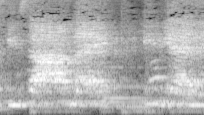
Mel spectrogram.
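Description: A group of young preschool children singing a song together in chorus, holding sustained notes.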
